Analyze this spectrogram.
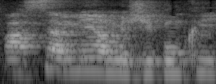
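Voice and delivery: sudden realization. Real, not acted.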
